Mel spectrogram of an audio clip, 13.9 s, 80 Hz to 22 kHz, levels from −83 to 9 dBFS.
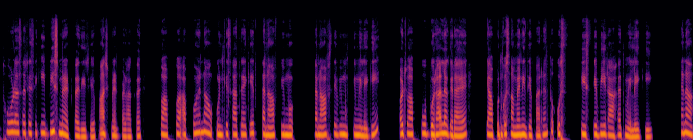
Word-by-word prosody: थोड़ा-सा 250 -1 -1
जैसे 230 -1 -5
कि 235 +2 -2
20 255 +4 +3
मिनट 205 -7 +3
कर 175 - +1
दीजिए, 155 0 -2
5 205 +5 -1
मिनट 175 -2 -1
बढ़ाकर। 155 +1 -4
तो 205 +5 -10
आपको 195 +3 -3
आपको 205 +3 -3
है 245 +1 +2
ना, 250 -1 +2 0.2
उनके 200 +1 +2
साथ 205 -1 -3
रह 205 - +1
के 230 +4 -3
तनाव 190 -4 +1
भी 200 - +2
मु 190 -1 +5 0.4
तनाव 195 0 +2
से 205 +1 -7
भी 205 +1 -1
मुक्ति 200 0 +1
मिलेगी, 190 - +2 0.4
और 215 - +5
जो 220 0 -2
आपको 220 +2 -1
बुरा 205 +1 +5
लग 220 -3 +5
रहा 175 -2 +3
है 175 +3 +3
कि 215 - -10
आप 195 +1 +1
उनको 205 +1 +1
समय 200 -3 +4
नहीं 200 0 +6
दे 185 0 -1
पा 185 +2 -5
रहे 195 +2 -2
हैं, 210 - -1
तो 265 - -7
उस 110 - 0
चीज़ 130 - -1
से 205 - -1
भी 210 +2 +1
राहत 185 0 -3
मिलेगी, 150 -2 0 0.6
है - - +2
ना। 225 -5 +3
200 Hz, 225 wpm, -22 LUFS, 180-220 Hz, 0.6 s, नहीं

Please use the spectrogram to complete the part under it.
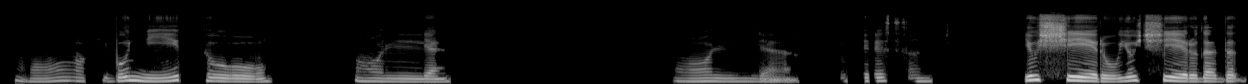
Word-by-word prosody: Ó 155 +2 -10
que 150 - -15
bonito. 150 -4 -1 0.9
Olha. 135 -3 -6 2.4
Olha, 140 - -8 0.5
interessante. 150 -2 -10 0.9
E 195 - +5
o 210 - +7
cheiro, 160 -9 +6
e 160 +4 +1
o - - +4
cheiro 155 -6 +4
da 145 0 0
da 145 +2 -2
145 Hz, 65 wpm, -23 LUFS, 140-160 Hz, 2.4 s, o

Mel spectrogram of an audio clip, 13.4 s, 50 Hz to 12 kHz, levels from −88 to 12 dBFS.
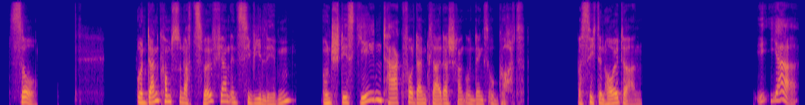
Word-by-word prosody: So. - - +2 1.7
Und 145 0 +5
dann 210 +8 +6
kommst 185 -7 0
du - - 0
nach 140 -5 0
12 190 +11 0
Jahren 190 -1 -1
ins 150 -2 -4
Zivilleben 130 - -2 0.5
und 135 +1 +3
stehst 155 -2 0
jeden 220 - +3
Tag 145 -5 -1
vor 160 -2 +1
deinem 130 -1 +1
Kleiderschrank 120 0 -1
und 120 -3 -5
denkst: 115 -2 -5
„Oh 125 -5 -8
Gott, 100 - -10 0.9
was 115 -2 -4
ziehe 160 - +2
ich - - -8
denn 130 -6 +1
heute 140 0 +3
an?“ - - -11 1.9
J - - -9
ja. - - 0
140 Hz, 130 wpm, -23 LUFS, 120-160 Hz, 1.9 s, dann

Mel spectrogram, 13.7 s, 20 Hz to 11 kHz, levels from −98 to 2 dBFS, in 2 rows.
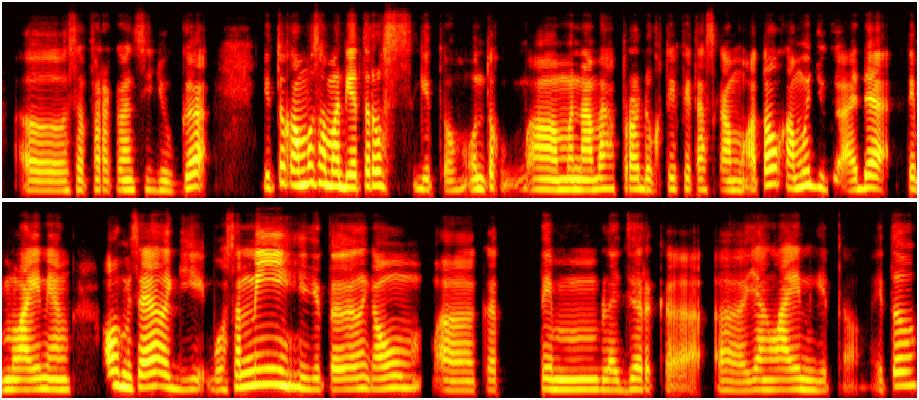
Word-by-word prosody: eee, 155 -1 -2
sefrekuensi 170 0 -4
juga, 165 +8 0 0.4
itu 205 +7 -3
kamu 250 -1 +7
sama 255 -4 +6
dia 210 0 +5
terus 230 +1 0
gitu, 175 -4 -7
untuk, 185 -2 -2
eee, 175 -1 +1
menambah 175 +2 +2
produktivitas 180 -1 -4
kamu? 165 -1 -1
Atau 255 +2 +4
kamu 200 +4 +2
juga 200 -5 -7
ada 200 +4 +3 0.2
tim 185 -2 -2
lain 175 +1 +3
yang, 175 - -1 0.3
oh, 235 +1 +6
misalnya 215 +2 +5
lagi 175 -4 -5
bosen 170 +6 -2
nih, 255 +1 +6 0.3
gitu, - - -6 0.3
kamu, 185 +3 0 0.3
eee, 160 -1 -1
ke 165 - -7 0.3
tim 180 -1 -1 0.3
belajar 170 +1 -4
ke, - - -8 0.3
eee, 160 -2 -4
yang 170 0 -2
lain, 170 0 0
gitu. 160 - -14 0.2
Itu 230 - -3
175 Hz, 165 wpm, -22 LUFS, 170-205 Hz, 0.4 s, kamu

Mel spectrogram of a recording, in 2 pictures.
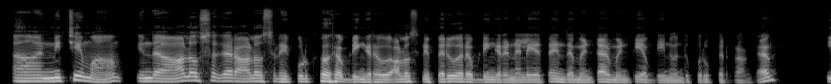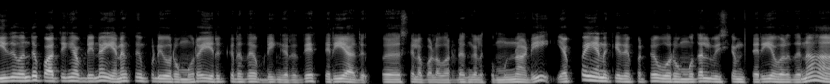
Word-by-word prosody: ஆ - - +1 0.4
நிச்சயமா, 160 - +2 0.4
இந்த 145 0 +3 0.2
ஆலோசகர் 170 -3 +1
ஆலோசனை 140 -1 0
கொடுப்பவர் 135 +2 +2
அப்படினங்கிற 120 0 0
ஒரு 110 - +1
ஆலோசனை 130 0 -1
பெறுவர் 130 0 +2
அப்படிங்கிற 110 0 -1
நிலைய 110 +1 0
தான் 135 -1 0
இந்த 115 - -1
மென்டார், 110 +2 0
மென்ட்டி 105 +1 -3
அப்படின்னு 100 +1 -6
வந்து 95 +1 -8
குறிப்பிடுறாங்க. 95 -3 -10 0.8
இது 160 +3 +3
வந்து 170 +5 +4
பாத்தீங்க 160 +1 +3
அப்டின்னா, 145 +4 +1
எனக்கும் 155 +3 0
இப்படி 140 -1 -2
ஒரு 120 - -1
முறை 145 +5 0
இருக்கிறது 130 -1 -4
அப்டிங்குறதே 110 +4 -2
தெரியாது. 120 -4 +2 0.4
சில 120 -3 -3
பல 105 - -3
வருடங்களுக்கு 110 0 -4
முன்னாடி. 115 +5 +1 0.3
எப்போ 135 +10 -3
எனக்கு 155 -3 +2
இதை 130 -1 0
பற்றிய 140 +4 -1
ஒரு 125 -2 0
முதல் 140 +3 +1
விஷயம் 120 -1 -3
தெரிய 130 +3 +1
வருதுன்னா, 115 - +1
125 Hz, 155 wpm, -23 LUFS, 110-145 Hz, 0.8 s, வந்து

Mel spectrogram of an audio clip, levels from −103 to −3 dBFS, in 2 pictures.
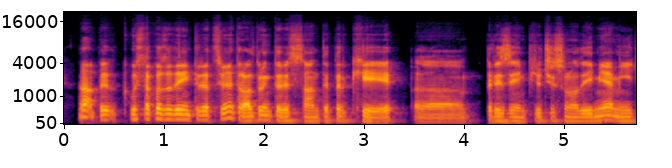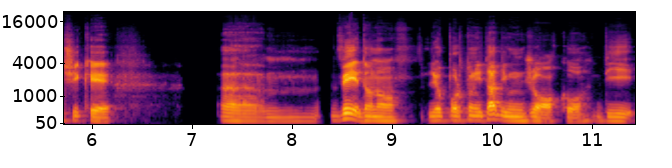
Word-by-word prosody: No, - - +3
per 140 -1 -2
questa 145 0 0
cosa 150 -2 +2
dell'interazione 145 +3 +2
tra 110 - +1
l'altro 110 +5 +2
è - - +2
interessante 105 -4 -1
perché, 105 -4 +2
uhm, 90 0 -7
per - - -2
esempio 105 -1 0
ci 110 +2 -2
sono 100 -2 -2
dei 100 0 0
miei 120 +4 +3
amici 110 0 -2
che 95 -4 +3 1.0
uhm, 100 -2 -9
vedono 110 -6 +4 0.3
le 115 +1 -4
opportunità 120 +3 0
di 120 - -6
un 110 -2 -4
gioco 95 -1 -4
di 105 -1 -9
105 Hz, 140 wpm, -21 LUFS, 100-115 Hz, 1.0 s, vedono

